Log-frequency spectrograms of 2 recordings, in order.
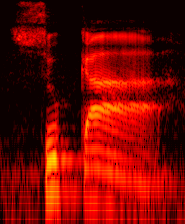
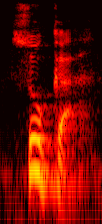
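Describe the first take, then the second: First: It is said with an Indonesian pronunciation. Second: It is said with a Russian pronunciation. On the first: It is the Indonesian word meaning to like. The speaker calls it right. "Я говорю suka" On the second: It is the Russian word, not the Indonesian one. The speaker calls it wrong. "I'm not speaking Russian"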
